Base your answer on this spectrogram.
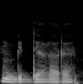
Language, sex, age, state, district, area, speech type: Odia, male, 18-30, Odisha, Kendujhar, urban, spontaneous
